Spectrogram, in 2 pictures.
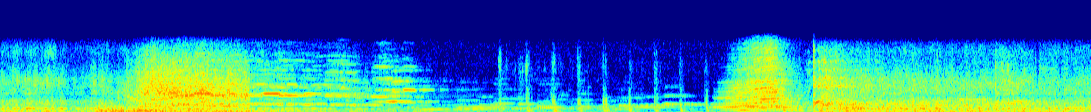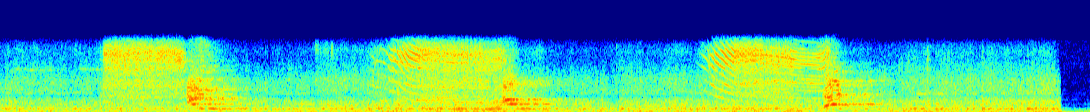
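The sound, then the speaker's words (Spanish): Angry cartoon bees of the Acme brand buzzing as a swarm, with a continuous droning hum that swells in a few louder surges over about ten seconds, alongside other varied cartoon sound effects. “Abejas furiosas marca Acme.”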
